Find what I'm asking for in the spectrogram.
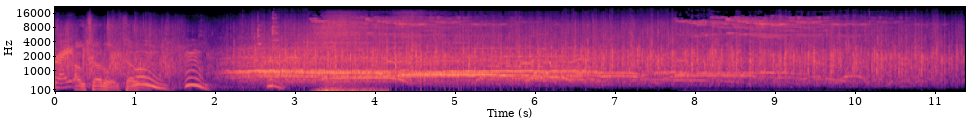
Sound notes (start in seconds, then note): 3.7 audience applauding and cheering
